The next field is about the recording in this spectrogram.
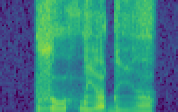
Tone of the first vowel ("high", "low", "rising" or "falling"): rising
